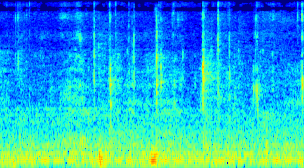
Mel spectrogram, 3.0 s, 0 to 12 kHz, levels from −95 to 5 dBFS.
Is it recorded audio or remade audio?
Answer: recorded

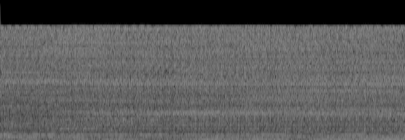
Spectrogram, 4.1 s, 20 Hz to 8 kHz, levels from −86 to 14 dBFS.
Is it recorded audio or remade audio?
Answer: recorded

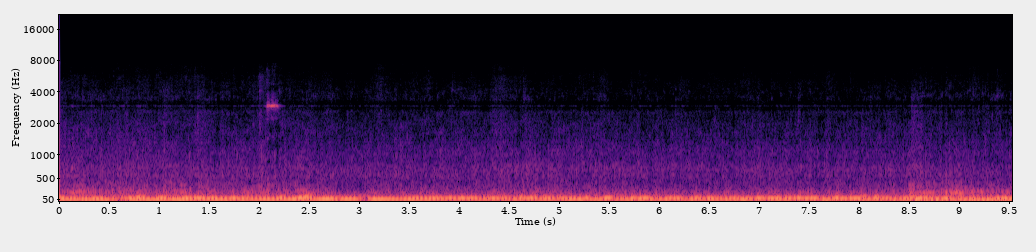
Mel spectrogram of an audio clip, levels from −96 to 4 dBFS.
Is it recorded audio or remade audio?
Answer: remade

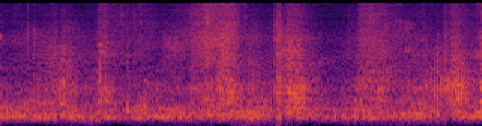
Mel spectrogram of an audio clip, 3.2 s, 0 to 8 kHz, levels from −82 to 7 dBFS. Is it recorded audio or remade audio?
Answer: remade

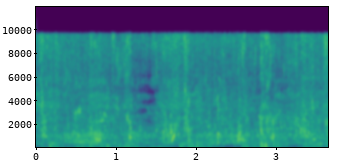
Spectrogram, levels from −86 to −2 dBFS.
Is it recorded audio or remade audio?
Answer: recorded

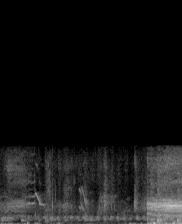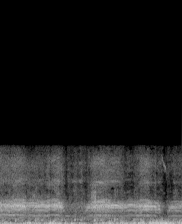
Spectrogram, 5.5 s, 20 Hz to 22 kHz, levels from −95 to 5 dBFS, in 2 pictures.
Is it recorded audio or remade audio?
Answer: remade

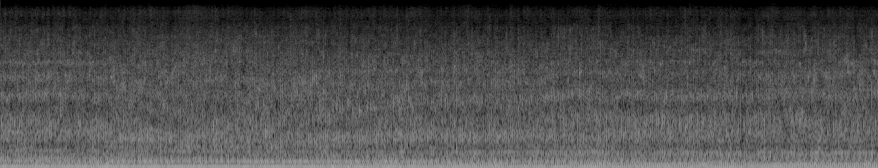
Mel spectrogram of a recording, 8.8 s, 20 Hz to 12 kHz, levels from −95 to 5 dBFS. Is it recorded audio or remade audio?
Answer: remade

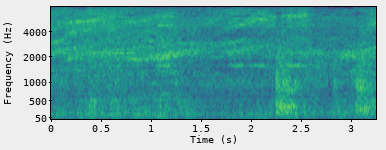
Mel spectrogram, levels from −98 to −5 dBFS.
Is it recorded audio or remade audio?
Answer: remade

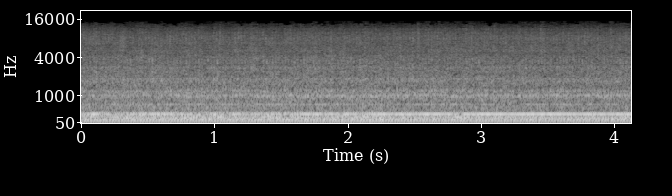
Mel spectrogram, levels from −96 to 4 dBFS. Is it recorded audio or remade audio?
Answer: recorded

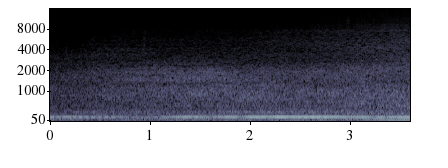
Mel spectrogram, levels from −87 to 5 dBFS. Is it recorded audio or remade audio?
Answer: recorded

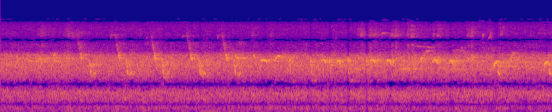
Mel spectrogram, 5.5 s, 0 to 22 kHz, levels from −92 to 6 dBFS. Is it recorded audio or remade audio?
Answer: recorded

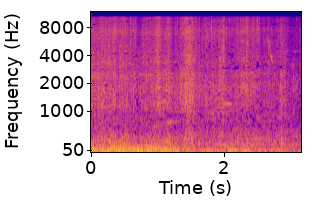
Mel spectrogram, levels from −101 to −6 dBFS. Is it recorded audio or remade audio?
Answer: recorded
